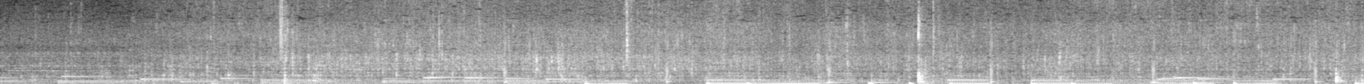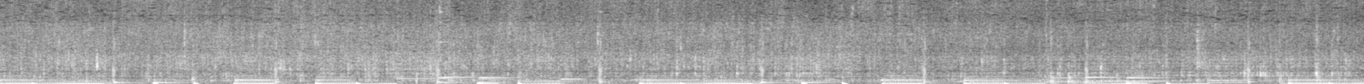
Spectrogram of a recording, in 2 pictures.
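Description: Chicken liver and gizzard frying in oil in a wok, a steady sizzle with occasional spattering clicks.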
